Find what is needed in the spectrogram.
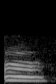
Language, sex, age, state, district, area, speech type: Bodo, female, 45-60, Assam, Udalguri, rural, conversation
